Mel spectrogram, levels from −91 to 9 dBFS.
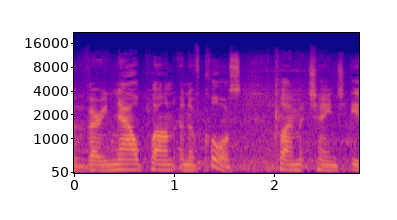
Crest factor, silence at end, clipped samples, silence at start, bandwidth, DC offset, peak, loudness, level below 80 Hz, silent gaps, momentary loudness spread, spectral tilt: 18 dB; 0 s; under 0.1%; 0 s; 15 kHz; under 0.1%; -8 dBFS; -24 LUFS; -70 dBFS; none; 7 LU; -4 dB/octave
